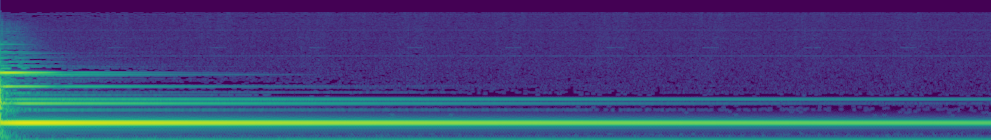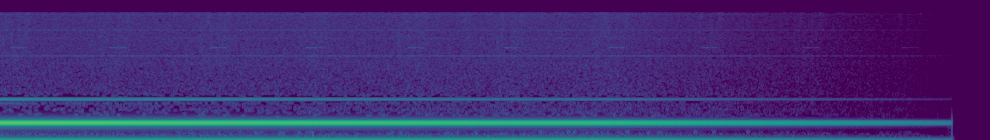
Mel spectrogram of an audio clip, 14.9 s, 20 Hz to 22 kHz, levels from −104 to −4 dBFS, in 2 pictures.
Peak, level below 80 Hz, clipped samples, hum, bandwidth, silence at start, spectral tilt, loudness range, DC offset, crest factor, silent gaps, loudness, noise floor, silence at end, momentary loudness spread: -2 dBFS; -70 dBFS; under 0.1%; none; 6 kHz; 0 s; -3.5 dB/octave; 23 LU; 0.3%; 20 dB; none; -20 LUFS; -62 dBFS; 2.55 s; 26 LU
